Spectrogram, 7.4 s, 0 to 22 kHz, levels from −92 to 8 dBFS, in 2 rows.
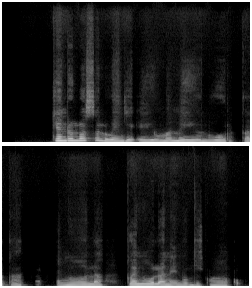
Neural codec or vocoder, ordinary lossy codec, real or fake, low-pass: codec, 44.1 kHz, 2.6 kbps, DAC; none; fake; none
